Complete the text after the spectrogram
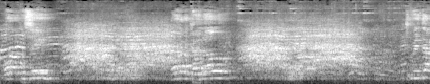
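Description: A crowd cheers and chants loudly.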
